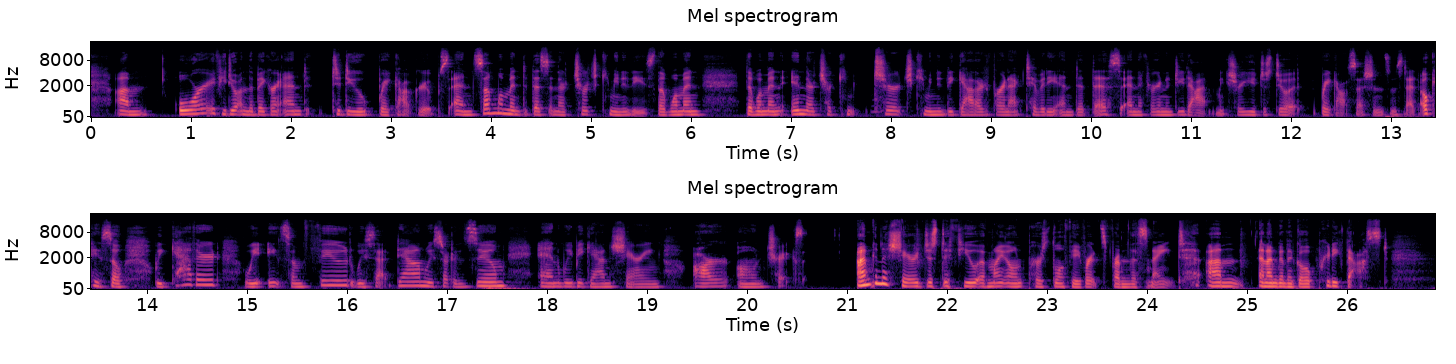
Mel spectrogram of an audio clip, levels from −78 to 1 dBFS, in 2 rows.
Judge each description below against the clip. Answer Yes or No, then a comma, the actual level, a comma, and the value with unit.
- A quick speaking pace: Yes, fast, 215 wpm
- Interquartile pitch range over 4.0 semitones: No, average, 3.0 semitones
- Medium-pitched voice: Yes, medium, 175 Hz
